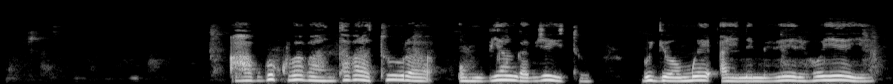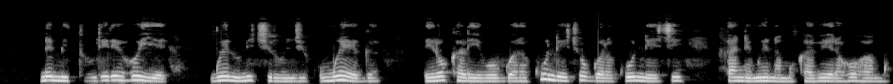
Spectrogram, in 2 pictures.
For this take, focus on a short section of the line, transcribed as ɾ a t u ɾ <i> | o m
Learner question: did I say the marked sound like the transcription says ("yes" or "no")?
no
